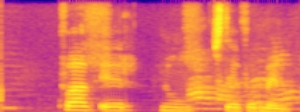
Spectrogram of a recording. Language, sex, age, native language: Icelandic, female, 9, Icelandic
